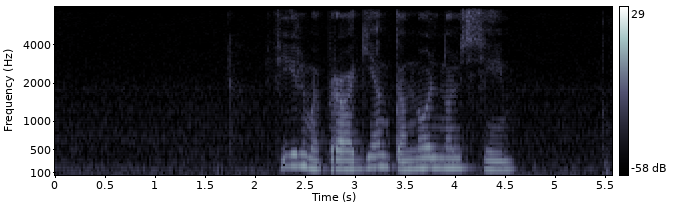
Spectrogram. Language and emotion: Russian, neutral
